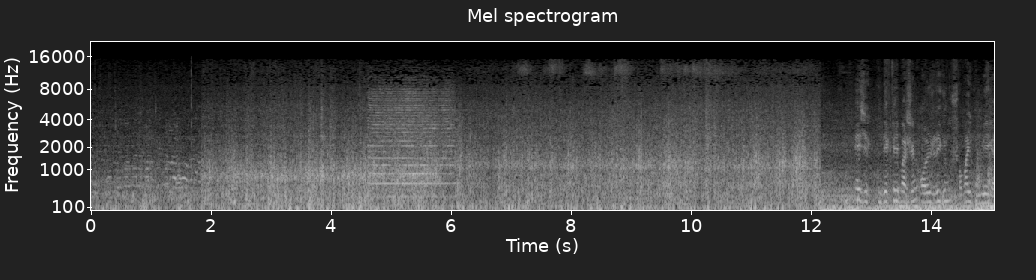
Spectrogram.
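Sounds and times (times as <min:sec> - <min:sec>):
train rumbling: 0:00.0 - 0:15.0
train horn blast: 0:04.6 - 0:06.4.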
